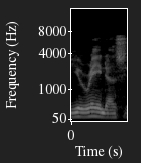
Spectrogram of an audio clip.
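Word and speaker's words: Uranus: 가 나타나고 그 아들인 유라너스 그지 유라너스 또는 유레이너스 이렇게 발음하는 사람들이 있는데 아마 유라너스가 더 발음이 많을 거야.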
